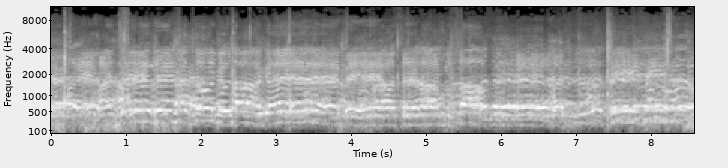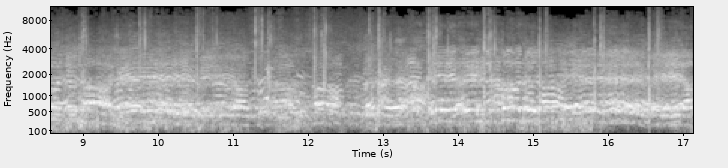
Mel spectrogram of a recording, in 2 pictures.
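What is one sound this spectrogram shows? Men beat their chests with their hands in a steady rhythm.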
